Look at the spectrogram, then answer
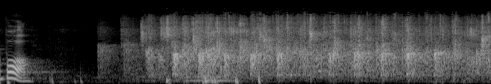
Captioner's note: audience applauding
